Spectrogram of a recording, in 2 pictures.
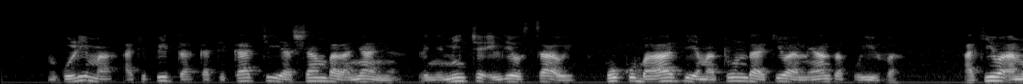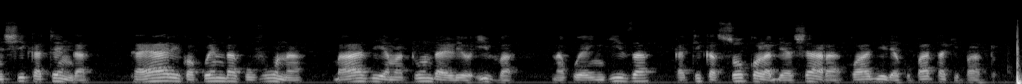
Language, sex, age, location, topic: Swahili, male, 25-35, Dar es Salaam, agriculture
